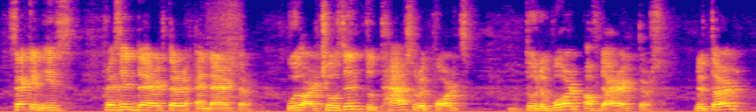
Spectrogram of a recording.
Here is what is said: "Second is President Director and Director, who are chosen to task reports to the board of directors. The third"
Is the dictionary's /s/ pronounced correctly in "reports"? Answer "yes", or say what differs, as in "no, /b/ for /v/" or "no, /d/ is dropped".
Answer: yes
